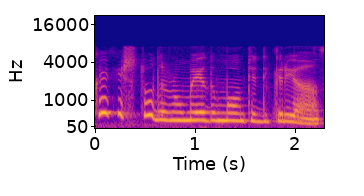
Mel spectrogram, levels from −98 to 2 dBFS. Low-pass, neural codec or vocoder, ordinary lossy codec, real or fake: 7.2 kHz; none; none; real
